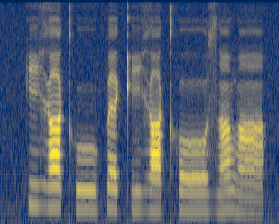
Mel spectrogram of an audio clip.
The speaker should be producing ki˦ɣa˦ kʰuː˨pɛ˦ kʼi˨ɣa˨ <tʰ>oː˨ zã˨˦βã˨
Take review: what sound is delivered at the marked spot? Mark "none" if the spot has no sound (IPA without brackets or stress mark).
kʰ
